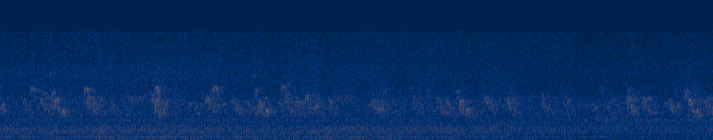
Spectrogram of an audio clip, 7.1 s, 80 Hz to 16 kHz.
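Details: Honey bees in May swarming season at an apiary near Treviso, Italy, morning of 22 May 2010 at 9:30: a dense, steady buzzing hum of many bees, with faint short chirps above.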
